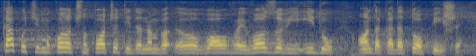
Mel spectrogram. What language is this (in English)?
Serbian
